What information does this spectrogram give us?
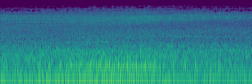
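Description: A car drives past with a loud, steady engine drone and a low rumble, holding an even level throughout.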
